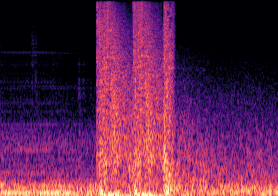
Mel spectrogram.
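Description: A pistol fires several loud shots.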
